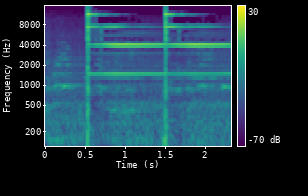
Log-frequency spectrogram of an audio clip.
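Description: A bicycle bell dings twice, about a second apart, each strike bright with a metallic tone that rings on and fades slowly between hits. No one speaks.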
